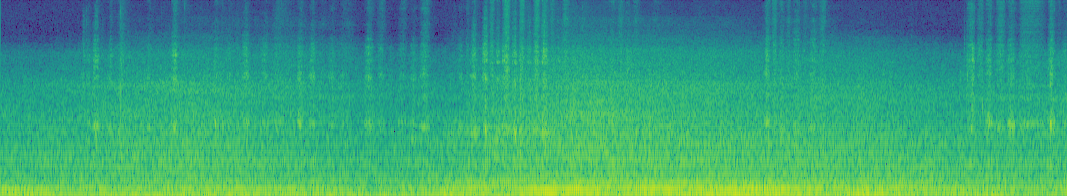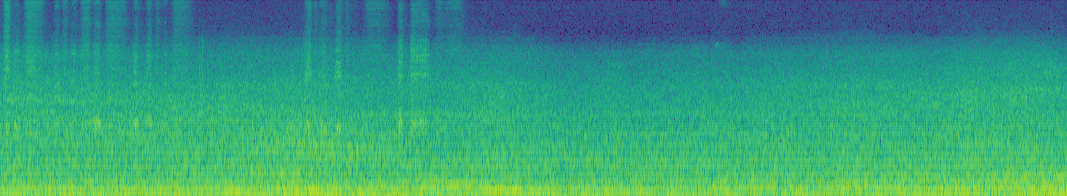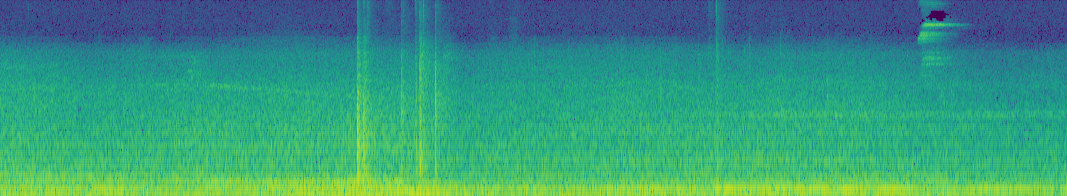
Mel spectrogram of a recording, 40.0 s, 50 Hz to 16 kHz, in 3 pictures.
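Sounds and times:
kittens chewing clicks: 1.0s - 7.3s.

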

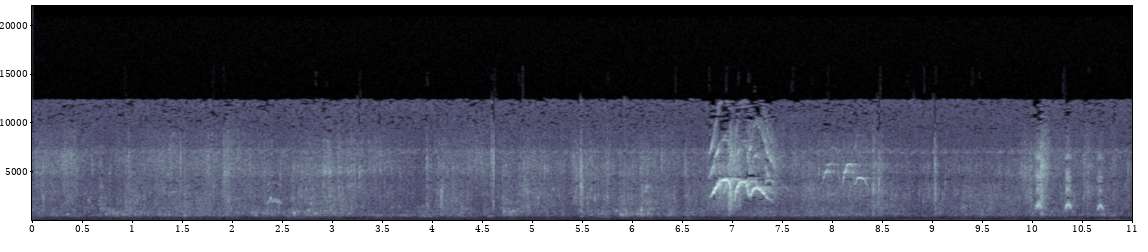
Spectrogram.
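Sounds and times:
bird calling: 6.8s - 8.5s, 10.0s - 10.9s.

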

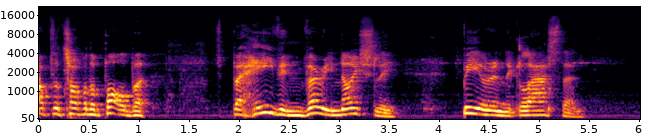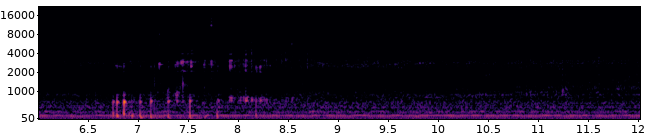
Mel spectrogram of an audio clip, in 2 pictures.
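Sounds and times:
low steady hum: 0.0s - 12.0s
beer pouring into glass: 6.7s - 10.3s.

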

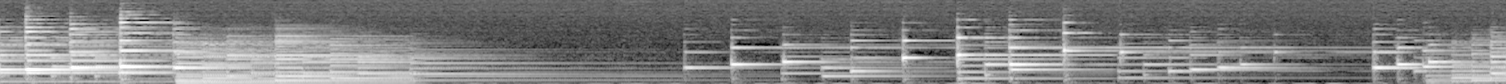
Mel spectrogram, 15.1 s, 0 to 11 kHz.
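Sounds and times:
slow piano melody: 0.0s - 15.0s.

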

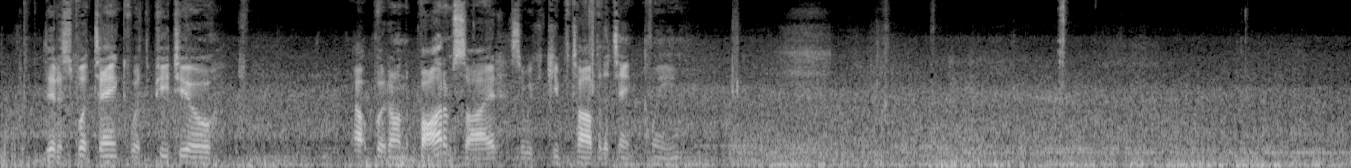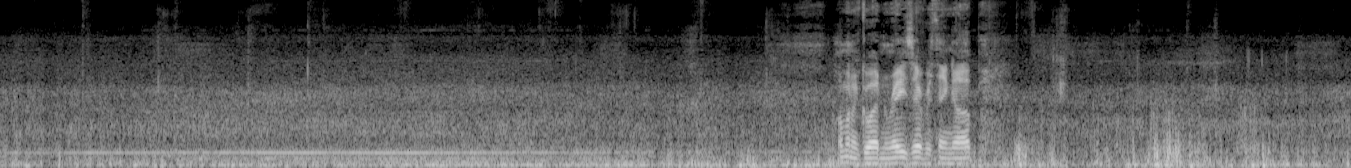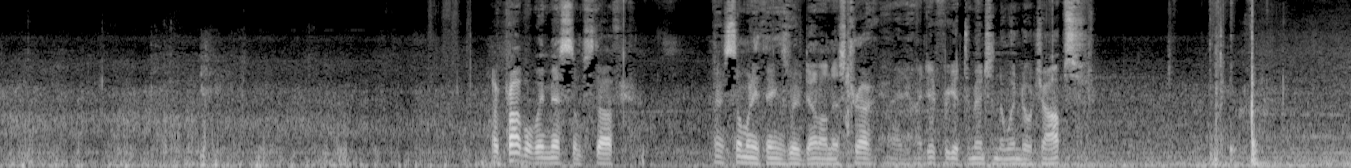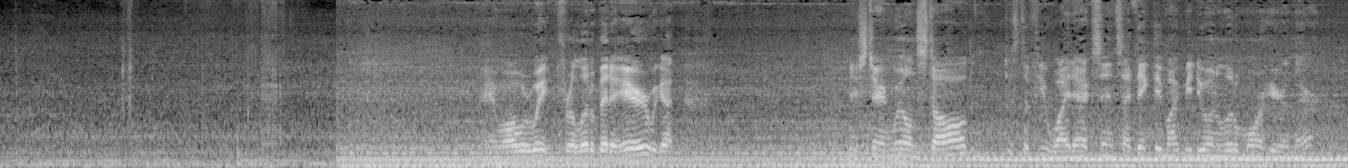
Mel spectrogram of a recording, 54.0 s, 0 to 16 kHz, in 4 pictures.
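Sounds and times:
diesel truck engine idling: 39.8s - 54.0s
air system building pressure: 43.8s - 54.0s.

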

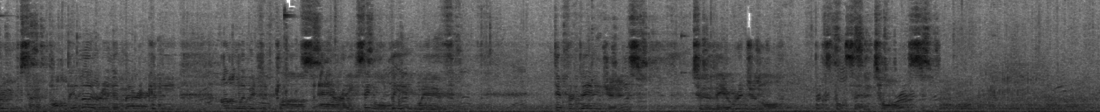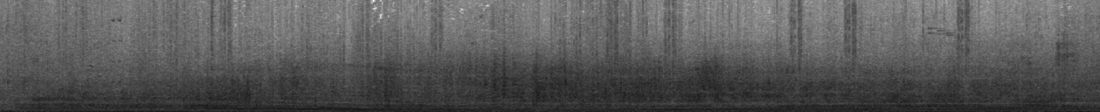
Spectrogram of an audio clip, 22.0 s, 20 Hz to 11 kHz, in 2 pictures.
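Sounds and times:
propeller aircraft flying past: 0.0s - 22.0s.

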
